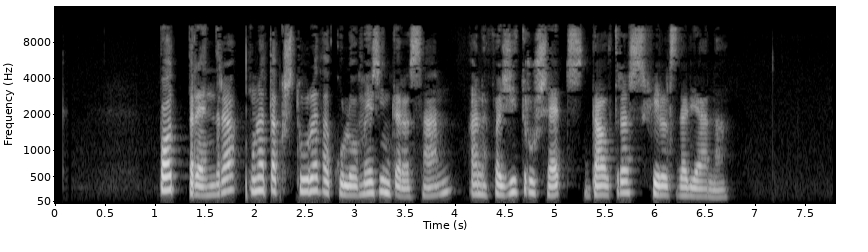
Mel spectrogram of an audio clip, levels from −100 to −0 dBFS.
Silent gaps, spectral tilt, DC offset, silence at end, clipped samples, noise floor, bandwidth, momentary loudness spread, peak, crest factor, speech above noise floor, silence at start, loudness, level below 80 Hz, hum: none; -4 dB/octave; under 0.1%; 1.1 s; under 0.1%; -78 dBFS; 11.5 kHz; 9 LU; -6 dBFS; 22 dB; 52 dB; 1.05 s; -27 LUFS; -82 dBFS; none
